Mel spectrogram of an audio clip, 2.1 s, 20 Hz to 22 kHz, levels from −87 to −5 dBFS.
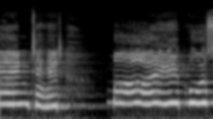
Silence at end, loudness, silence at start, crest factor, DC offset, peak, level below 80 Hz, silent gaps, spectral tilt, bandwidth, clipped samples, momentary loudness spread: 0 s; -28 LUFS; 0 s; 12 dB; under 0.1%; -16 dBFS; -66 dBFS; none; -1 dB/octave; 15 kHz; under 0.1%; 10 LU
